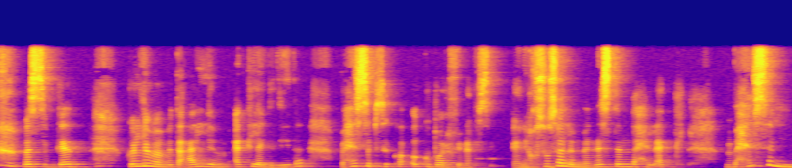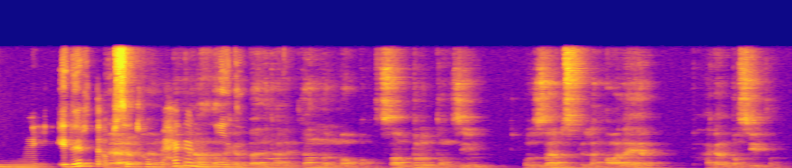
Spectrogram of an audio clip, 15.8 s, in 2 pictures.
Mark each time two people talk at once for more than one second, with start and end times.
9.0-10.4

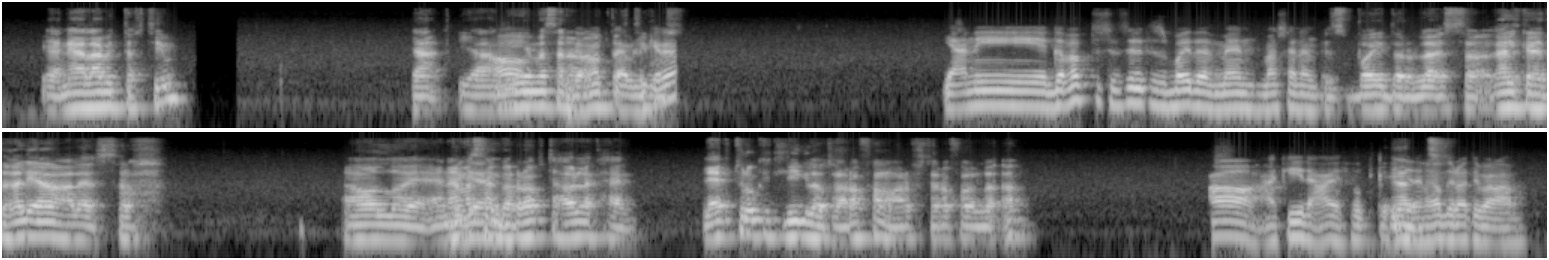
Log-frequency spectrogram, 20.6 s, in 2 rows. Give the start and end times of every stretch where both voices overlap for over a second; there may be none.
3.2-4.5

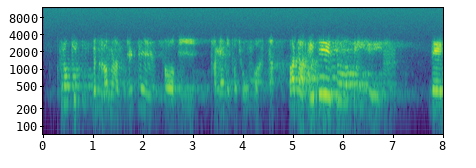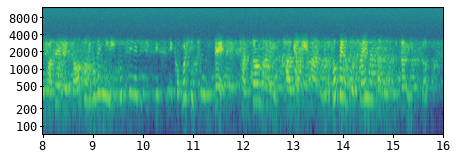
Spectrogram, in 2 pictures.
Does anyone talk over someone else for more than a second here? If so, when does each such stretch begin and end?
none

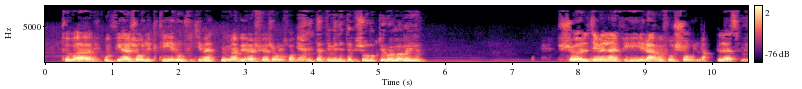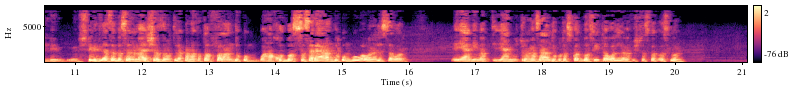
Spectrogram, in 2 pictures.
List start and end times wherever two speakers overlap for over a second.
none

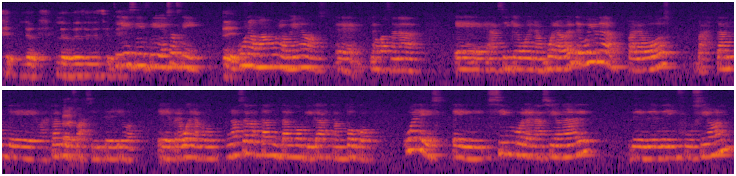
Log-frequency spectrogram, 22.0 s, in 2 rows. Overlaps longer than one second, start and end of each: none

